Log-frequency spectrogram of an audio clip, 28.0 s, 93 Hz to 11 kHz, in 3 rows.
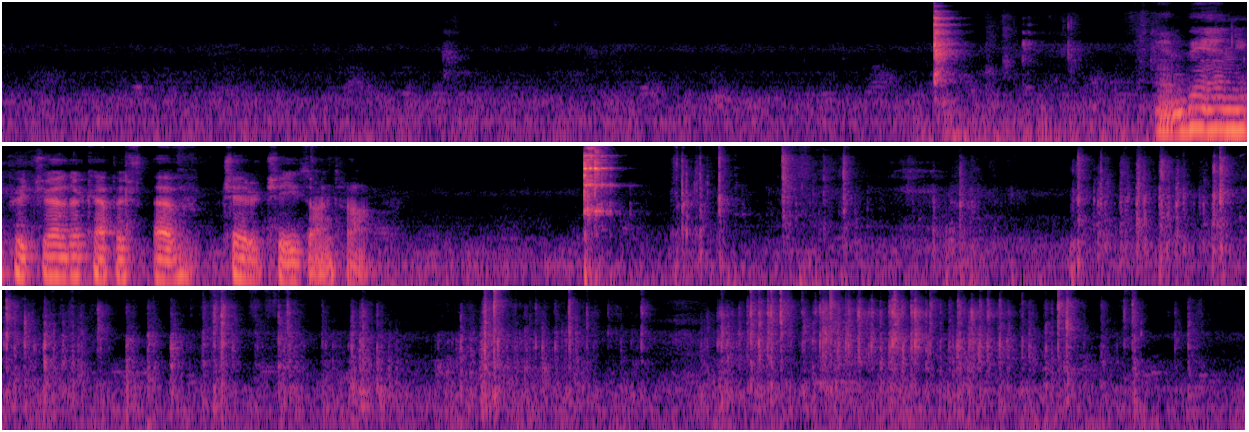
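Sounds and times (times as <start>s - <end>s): plastic bag crinkling: 14.2s - 27.8s.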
